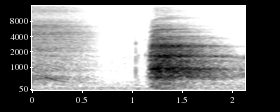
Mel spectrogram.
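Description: One person's slow breath during a yoga meditation, with a soft fading exhale and a short pause, then a clear rushing inhale close to the mic.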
